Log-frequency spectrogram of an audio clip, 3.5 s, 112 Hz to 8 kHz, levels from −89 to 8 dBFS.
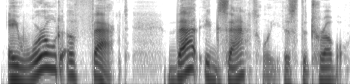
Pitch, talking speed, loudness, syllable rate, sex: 145 Hz, 135 wpm, -19 LUFS, 4.1 syllables/s, male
